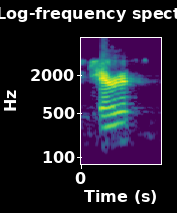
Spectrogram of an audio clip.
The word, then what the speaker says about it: Caris: The guy I was really impressed with more than anybody else, even Russell, was Caris LeVert. I think I'm saying that right, It's Caris, Colin? – Yep.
